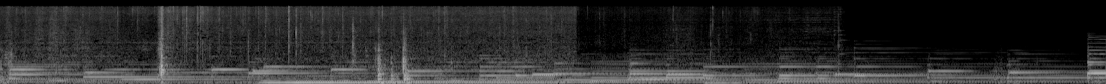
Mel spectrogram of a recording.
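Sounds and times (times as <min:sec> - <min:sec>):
pancake sizzling in oil: 0:00.0 - 0:08.5
background music with held notes: 0:00.0 - 0:11.0.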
